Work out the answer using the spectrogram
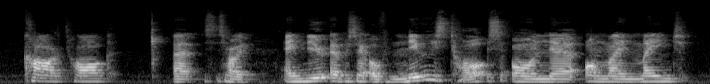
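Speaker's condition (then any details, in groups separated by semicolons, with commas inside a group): Cerebral palsy with stammer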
